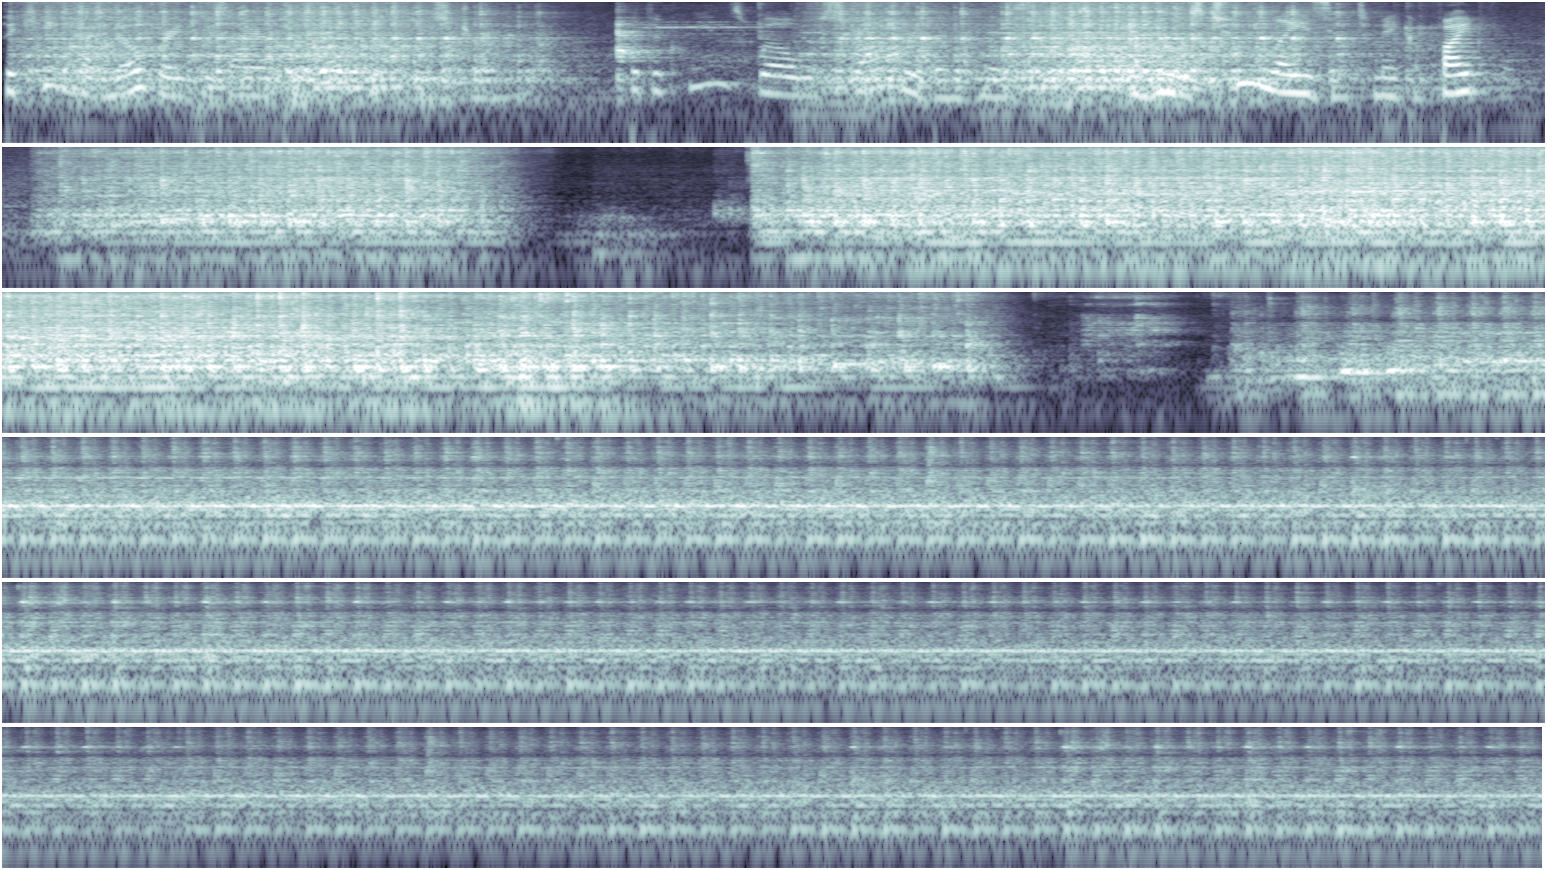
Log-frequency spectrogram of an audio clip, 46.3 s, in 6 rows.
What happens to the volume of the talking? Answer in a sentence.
The loudness of the talking goes down, then up.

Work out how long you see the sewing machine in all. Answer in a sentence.
The sewing machine can be heard for 46 seconds in total.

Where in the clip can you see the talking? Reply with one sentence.
The talking can be heard from 0.0 to 7.5 s.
